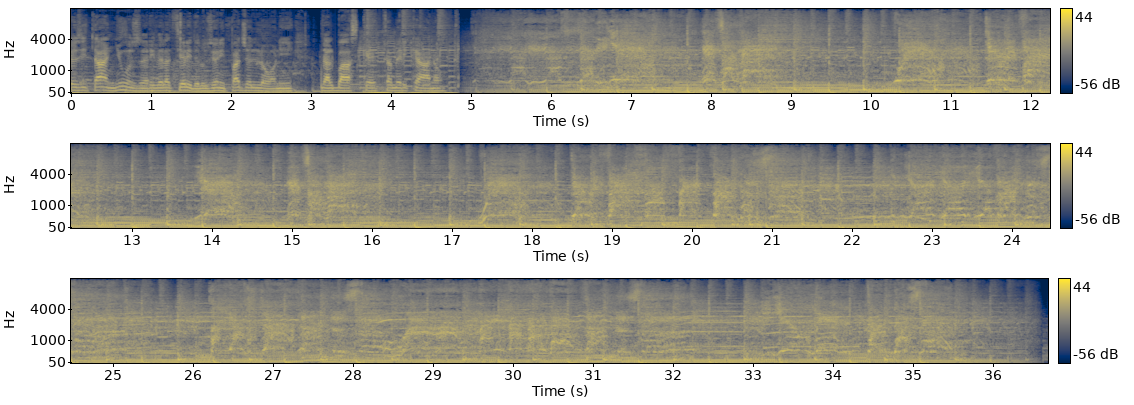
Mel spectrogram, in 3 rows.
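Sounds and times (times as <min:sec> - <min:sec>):
speech: 0:00.0 - 0:05.2
hard rock track with distorted guitars, pounding drums and shouted vocals: 0:03.6 - 0:36.6.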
